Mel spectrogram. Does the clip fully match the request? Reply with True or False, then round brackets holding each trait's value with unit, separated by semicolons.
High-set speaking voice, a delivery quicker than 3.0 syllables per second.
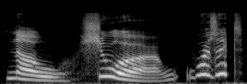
False (260 Hz; 1.8 syllables/s)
